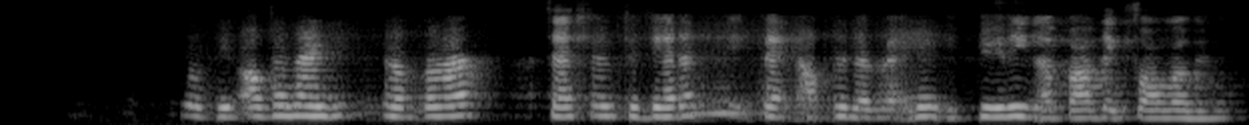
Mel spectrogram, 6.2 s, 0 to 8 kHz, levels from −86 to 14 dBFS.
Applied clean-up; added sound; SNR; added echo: neural mask model DeepFilterNet 3.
